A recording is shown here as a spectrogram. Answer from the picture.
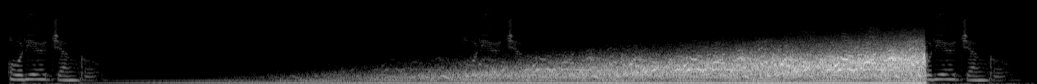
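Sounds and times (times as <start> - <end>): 
cinematic horror suspense music: 1.3 - 9.3
horror voices: 1.7 - 9.3.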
